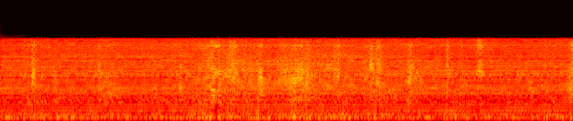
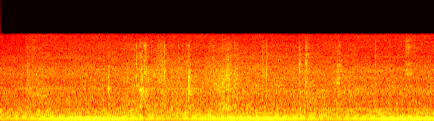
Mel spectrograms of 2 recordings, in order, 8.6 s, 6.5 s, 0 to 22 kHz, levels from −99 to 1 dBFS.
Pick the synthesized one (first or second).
first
